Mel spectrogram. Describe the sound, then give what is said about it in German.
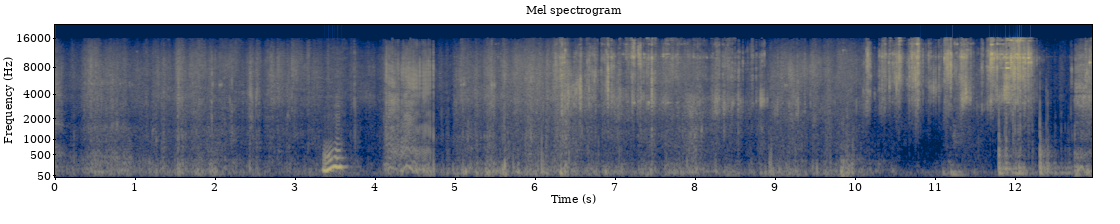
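Rustling of fabric and a zipper as someone digs through jacket pockets looking for a coin to toss, with soft clinks and shuffling, a brief sharp bump midway, and no speech. “Ich gucke mal, ob ich eventuell noch eine in der Jacke hätte.”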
